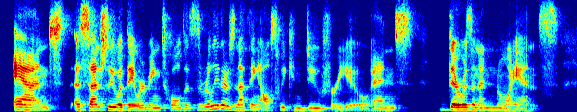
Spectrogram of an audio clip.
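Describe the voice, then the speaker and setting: A woman's fairly low voice at a moderate pace, with fairly even intonation and audible room echo. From Argentina. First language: Spanish. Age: 40s. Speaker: psychologist. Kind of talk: podcast interview.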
